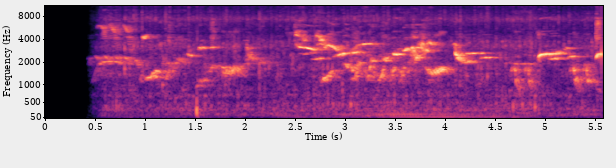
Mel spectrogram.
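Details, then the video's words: White-rumped shama mating call, played to rouse breeding desire in birds whose breeding has stalled; after a brief silence, a dense run of varied whistles, chirps and harsh notes, growing louder midway, with a faint low hum beneath. "Suara ini untuk memancing Birahi murai Batu yg macet Produksi"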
